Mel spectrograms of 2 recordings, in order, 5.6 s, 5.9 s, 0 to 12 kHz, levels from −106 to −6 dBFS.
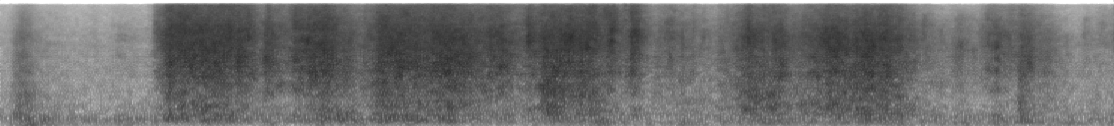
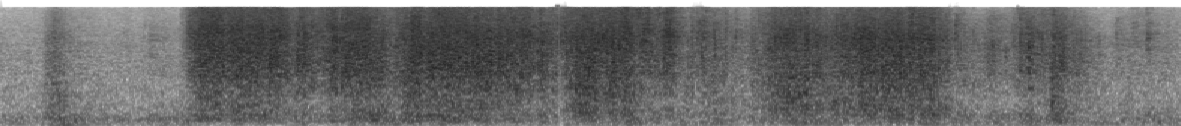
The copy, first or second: first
